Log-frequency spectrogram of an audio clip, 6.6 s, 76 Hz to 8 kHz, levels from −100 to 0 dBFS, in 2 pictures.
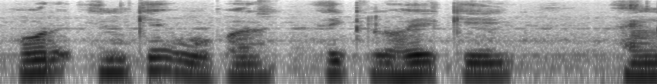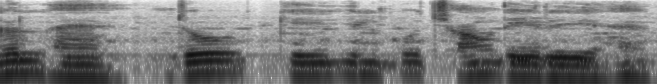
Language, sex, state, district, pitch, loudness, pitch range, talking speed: Hindi, male, Uttar Pradesh, Saharanpur, 125 Hz, -17 LUFS, 115-135 Hz, 135 wpm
